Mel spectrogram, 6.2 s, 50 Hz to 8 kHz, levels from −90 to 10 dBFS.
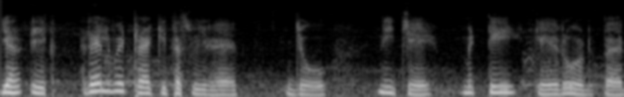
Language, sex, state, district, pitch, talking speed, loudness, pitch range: Hindi, male, Chhattisgarh, Bastar, 160 Hz, 135 wpm, -20 LUFS, 135-185 Hz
